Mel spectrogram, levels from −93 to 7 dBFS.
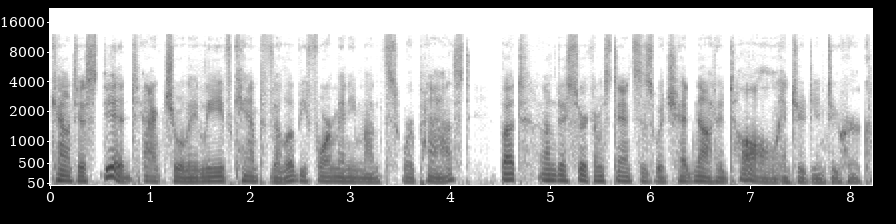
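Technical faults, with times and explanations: No technical faults can be heard in this recording.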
